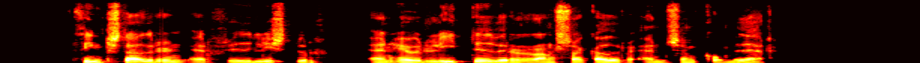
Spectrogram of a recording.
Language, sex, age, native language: Icelandic, male, 50-59, Icelandic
